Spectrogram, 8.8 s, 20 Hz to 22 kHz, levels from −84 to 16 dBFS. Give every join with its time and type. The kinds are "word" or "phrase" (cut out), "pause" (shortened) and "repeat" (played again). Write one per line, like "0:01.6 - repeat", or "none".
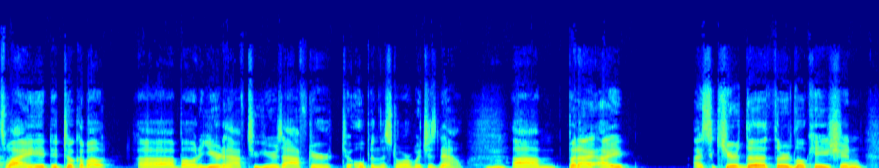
none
